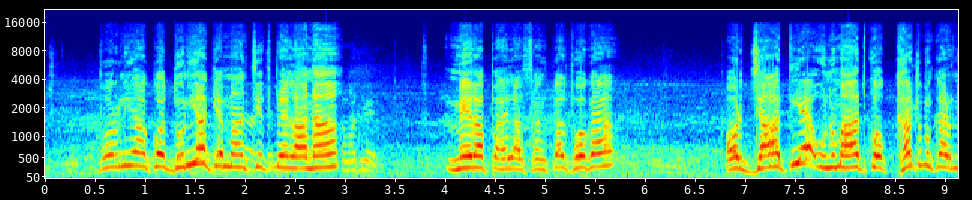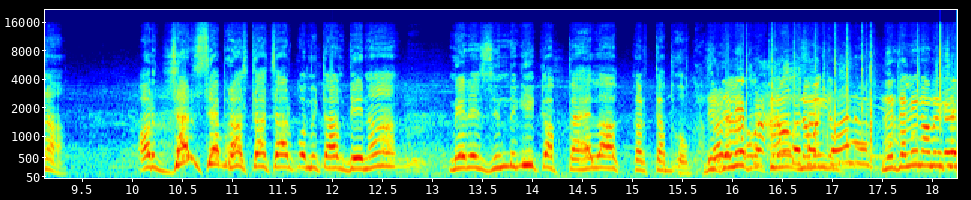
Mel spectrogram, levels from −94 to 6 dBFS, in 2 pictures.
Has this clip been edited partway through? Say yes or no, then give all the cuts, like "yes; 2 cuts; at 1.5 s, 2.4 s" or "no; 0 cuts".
no; 0 cuts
